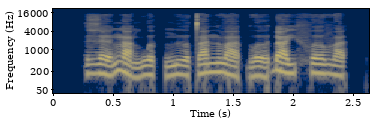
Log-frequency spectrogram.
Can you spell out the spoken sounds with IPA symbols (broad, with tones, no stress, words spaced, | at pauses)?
ɣɛ˨˩˦ŋa˨˩˨ŋ wə˨˩k̚ ŋɨ˨˩ə̯t̪a˧nvaː˨˩t̚vəː˨˩˦ ɗa˧j fəː˧ va˨˩t̚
